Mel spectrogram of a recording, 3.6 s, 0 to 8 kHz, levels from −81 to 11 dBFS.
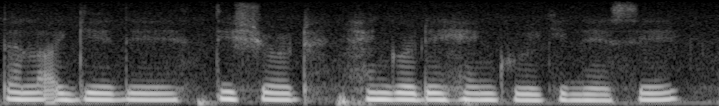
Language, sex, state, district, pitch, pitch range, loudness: Nagamese, female, Nagaland, Kohima, 185 Hz, 185-195 Hz, -12 LUFS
